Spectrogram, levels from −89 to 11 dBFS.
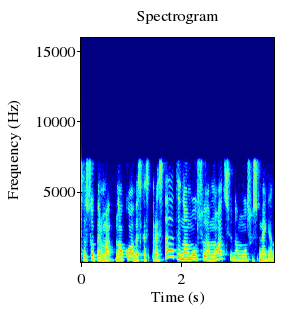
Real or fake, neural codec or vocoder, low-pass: real; none; 7.2 kHz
